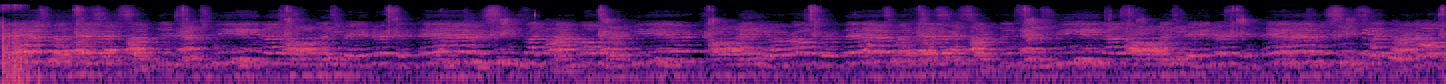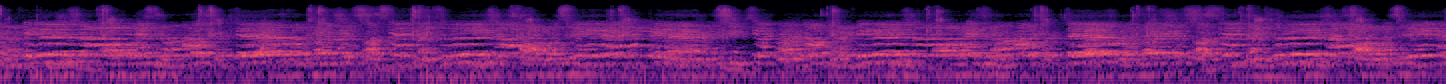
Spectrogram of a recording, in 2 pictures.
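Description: High school SAB choir singing a cappella in mixed voices, with sharp clicks keeping a steady beat under the singing.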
